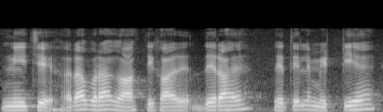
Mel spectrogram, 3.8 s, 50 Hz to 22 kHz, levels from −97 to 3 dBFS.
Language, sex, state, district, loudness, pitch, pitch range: Hindi, male, Uttar Pradesh, Saharanpur, -15 LUFS, 140 Hz, 130-150 Hz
